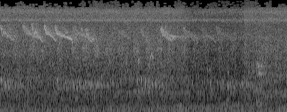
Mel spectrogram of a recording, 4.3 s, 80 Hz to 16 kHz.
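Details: Oriental magpie-robin, an exotic species in Taiwan, by Leopard Mountain Creek, Xinyi District, Taipei, on 18 July 2024, giving quick, high whistled phrases of down-slurred notes, partly masked by a steady rush of flowing water.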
